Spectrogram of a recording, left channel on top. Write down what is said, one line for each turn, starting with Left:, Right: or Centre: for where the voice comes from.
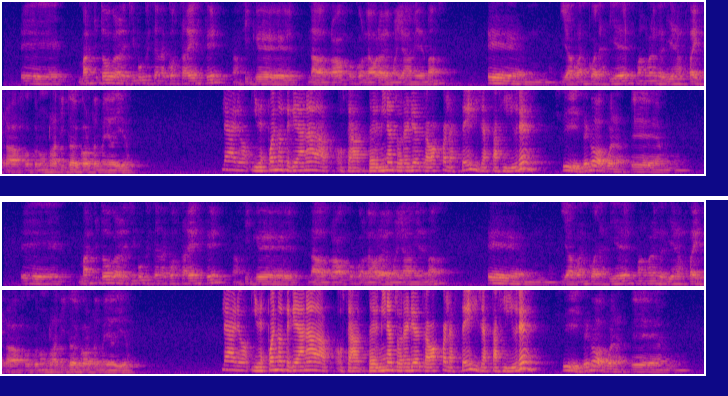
Left: eh, más que todo con el equipo que está en la costa este, así que nada, trabajo con la hora de Miami y demás. Eh, y arranco a las 10, más o menos de 10 a 6 trabajo, con un ratito de corte al mediodía.
Right: Claro, y después no te queda nada, o sea, termina tu horario de trabajo a las seis y ya estás libre.
Left: Sí, tengo, bueno, em,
